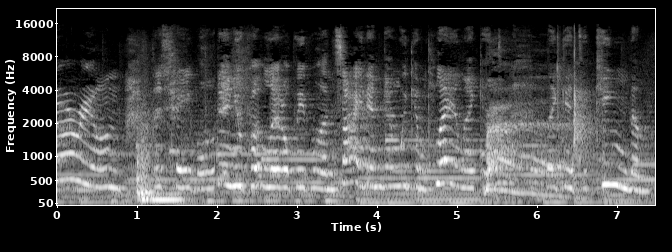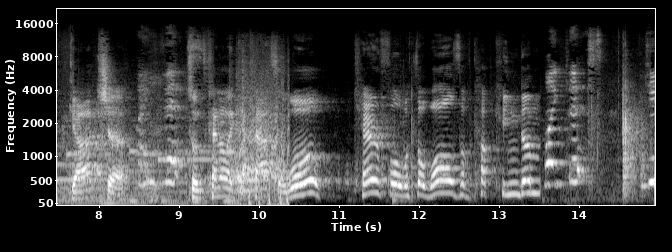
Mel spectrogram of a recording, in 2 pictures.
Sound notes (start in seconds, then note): 9.6 record scratches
